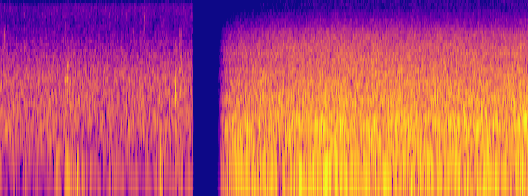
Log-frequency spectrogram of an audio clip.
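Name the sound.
small waterfall along a creek in Kanarraville canyon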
